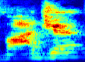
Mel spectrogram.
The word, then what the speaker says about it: Vadia: that in Russian Ukrainian I'm not sure pronounced vaja spelled VA a d a there's no J in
